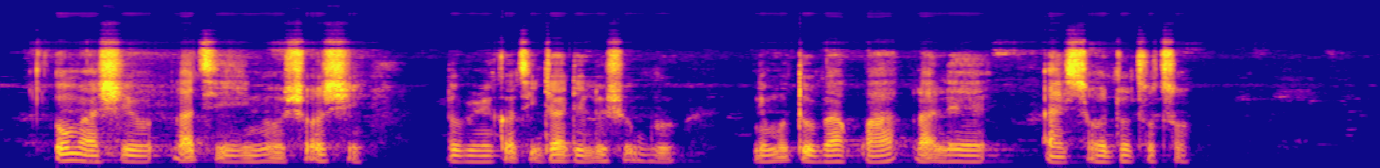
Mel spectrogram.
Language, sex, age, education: Yoruba, male, 15-29, tertiary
